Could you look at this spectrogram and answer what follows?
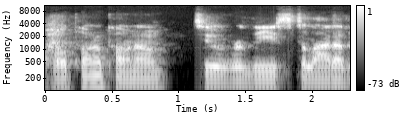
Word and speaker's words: Ho'oponopono: you you talked about this and I'm gonna mispronounce it ho po po po po can you say that again ho oponopono ho oponopono my my girlfriend talks to me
